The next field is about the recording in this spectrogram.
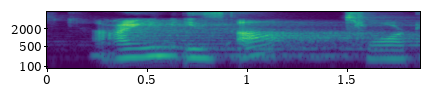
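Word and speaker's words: ع: Ain is a throat letter.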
